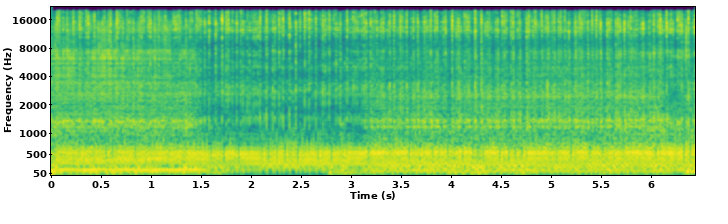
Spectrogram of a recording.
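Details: Small two-stroke chainsaw, just out of a couple of weeks in winter storage, started after priming until there are no bubbles, on half choke, then the choke is pushed in. Steady, even fast idle with no misses or surging; normal running.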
